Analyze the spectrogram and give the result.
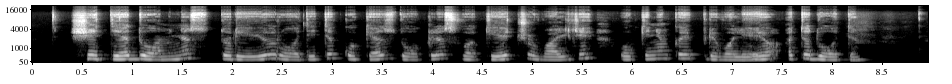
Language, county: Lithuanian, Alytus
